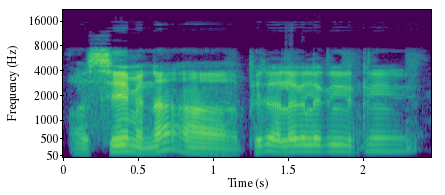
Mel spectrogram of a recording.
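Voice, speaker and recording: Man, class teacher, thinks aloud, bright and clear, a bit high-pitched. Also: no room sound, lo-fi sound. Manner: explains words slowly, spells them out, thinks aloud. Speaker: English teacher. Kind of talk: spoken English class for Hindi speakers.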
